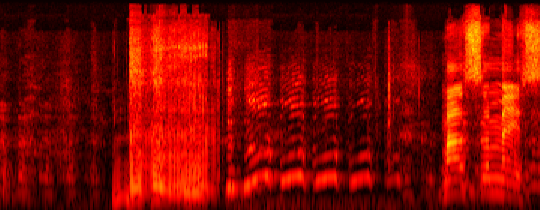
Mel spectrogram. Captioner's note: laughs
